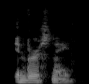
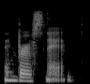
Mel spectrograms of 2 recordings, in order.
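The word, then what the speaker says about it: Inversnaid: Inversnade. Yeah. – Inversnade.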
